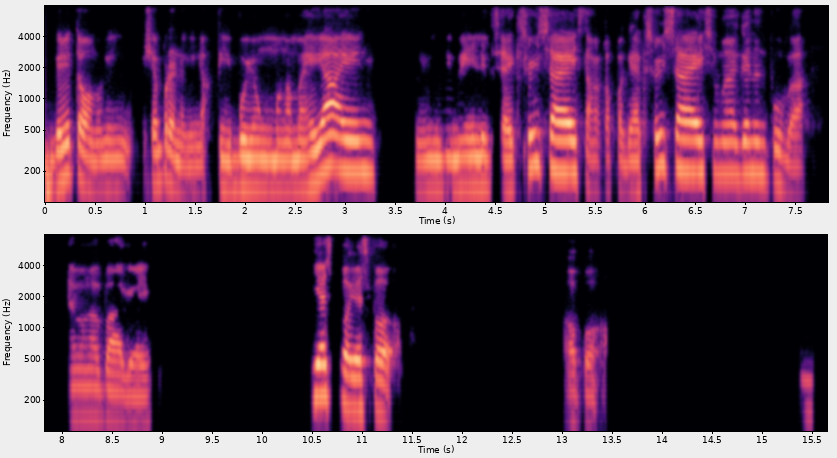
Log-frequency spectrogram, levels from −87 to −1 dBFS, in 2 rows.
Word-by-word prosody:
ganito 165 +1 +2
maging 130 +1 -7
siyempre 150 0 -2
naging 115 -2 -7
aktibo 130 +3 -2
yung 130 -1 0
mga 125 0 -2
mahiyain, 195 - +4 0.4
yung 125 0 -7
hindi 130 0 -7
mahilig 135 +1 -2
sa 130 -2 -2
exercise, 200 - +4
nakakapag-exercise, 195 - 0
yung 190 - -6
mga 190 0 -2
gano'n 190 -1 -4
po 165 -2 -6
ba 110 -2 -7 0.5
na 130 - -10
mga 135 0 -9
bagay. 115 -3 -5 1.6
Yes 220 0 +6
po, 190 -5 +2
yes 165 -1 +2
po. 230 - -1 1.6
Opo. - - -11 2.0
M 155 -1 -19
135 Hz, 105 wpm, -22 LUFS, 125-195 Hz, 2.0 s, Yes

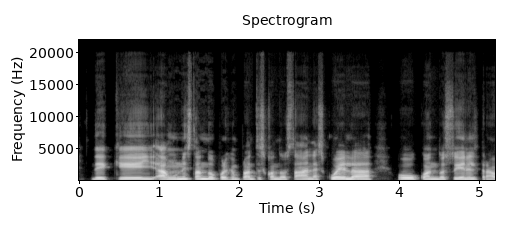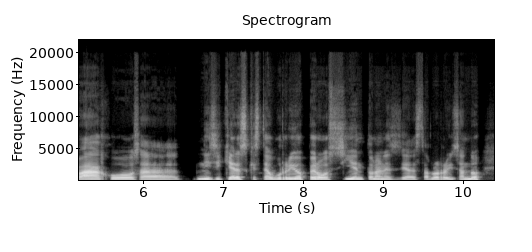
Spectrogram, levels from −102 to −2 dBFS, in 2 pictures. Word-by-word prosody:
de 115 0 0
que 110 0 +2
aún 120 +4 +3
estando, 140 0 +1
por 125 -2 0
ejemplo, 115 -1 -3
antes 115 +4 -5
cuando 110 -3 -3
estaba 105 +3 -1
en 115 - -2
la 105 - -3
escuela 135 0 +2 0.3
o 110 -1 +1
cuando 105 -1 -1
estoy 115 +3 -1
en 120 - +1
el 115 -2 -2
trabajo, 120 +2 +3
o 120 - 0
sea, 105 -4 -2 0.2
ni 135 -1 0
siquiera 145 +6 +1
es 170 - -7
que - - -17
esté 165 +2 -7
aburrido, 165 +3 +1
pero 130 -8 +2
siento 155 +7 -2
la 135 - -1
necesidad 110 -2 -6
de - - -3
estarlo 115 +4 -4
revisando 115 - -2
120 Hz, 190 wpm, -22 LUFS, 110-140 Hz, 0.3 s, aún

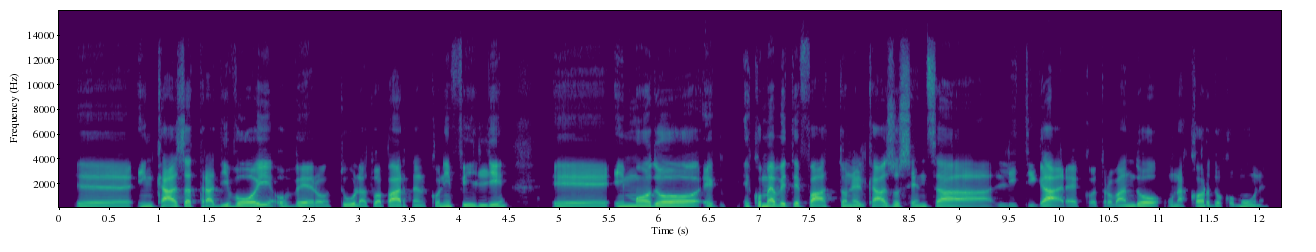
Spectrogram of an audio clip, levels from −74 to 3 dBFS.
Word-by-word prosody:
uhm, 115 -3 -2
in 130 -1 -3
casa 130 +2 +4
tra 125 -3 0
di 130 +2 -3
voi, 130 +3 +3
ovvero 115 -3 -3
tu, 130 -1 -1
la 115 -2 -3
tua 115 0 -3
partner 125 -3 +1
con 125 +2 -5
i 155 - 0
figli, 135 +7 -1 0.4
ehm 110 -3 -1
in 130 0 -1
modo 130 -2 +4
e 125 0 -4
mhmm, 125 - -26 0.2
e - - -3
come 170 0 +2
avete 130 -1 +2
fatto, 120 +5 +1
nel 130 0 -2
caso, 125 +6 +1
senza 120 -6 0
litigare, 110 -1 +1
ecco, - - -12
trovando 115 +1 -1
un 120 0 -7
accordo 120 +1 -2
comune. 115 -1 -7
125 Hz, 155 wpm, -23 LUFS, 115-130 Hz, 0.4 s, casa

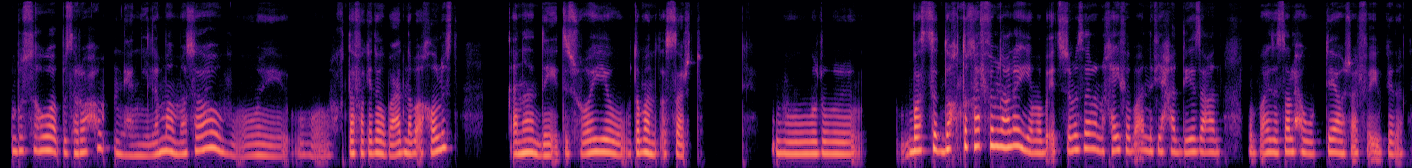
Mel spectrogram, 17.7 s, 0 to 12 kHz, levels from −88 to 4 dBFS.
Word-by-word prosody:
بُصّ، 245 +1 -4
هو 250 0 +3
بصراحة 220 +6 -3 0.2
يعني 180 -3 -6
لما 230 +4 +2
مشَى 205 +4 -2
و 260 -6 +2 0.8
واختفى 190 +2 -5
كده 210 +1 +2
وبعِدنا 195 +2 +1
بقى 210 - -1
خالص، 270 +7 +1 0.8
أنا 210 +2 +5
اتضايقت 180 -3 -1
شوية 220 +3 +2
وطبعًا 210 +1 +2
اتأثّرت 195 -2 -5 0.9
و 210 - -4 0.6
و 200 -1 0 0.5
بس 245 +2 +3
الضغط 275 +5 +3
خَف 325 +1 +3
من 330 -1 +7
عليَّ، 310 -5 +5
ما 215 0 0
بقيتش 215 - -6
مثلًا 265 0 +1
خايفة 250 +1 -2
بقى 240 - -3
إن 245 -1 -2
في 240 0 -3
حَد 230 -2 -5
يزعَل 225 -1 -1 0.4
وأبقى 215 - -5
عايزة 220 0 +2
أصالحه 225 +1 0
وبتاع 210 +2 -1
مش 205 - -6
عارفة 215 - -5
إيه 115 -2 -4
وكده، 195 - -6
220 Hz, 140 wpm, -23 LUFS, 205-245 Hz, 0.9 s, من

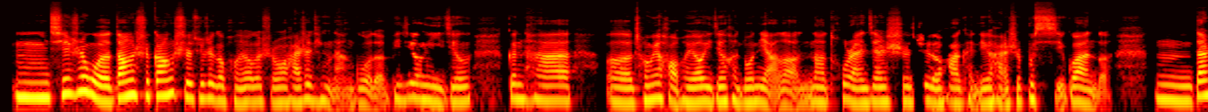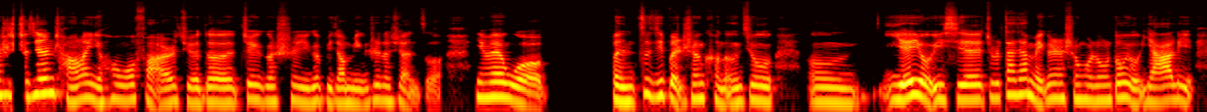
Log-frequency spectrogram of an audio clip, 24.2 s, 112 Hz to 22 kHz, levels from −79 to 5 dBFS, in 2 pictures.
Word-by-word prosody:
嗯， 230 -1 +3
其 265 +5 +2
实 290 +3 +4
我 215 -10 +6
当 230 +7 +7
时 255 -1 -1
刚 250 +3 +4
失 230 -5 0
去 215 0 -4
这 215 0 -1
个 195 -1 -1
朋 180 -1 -7
友 180 +1 -1
的 190 +1 -3
时 185 - -12
候 180 +1 -2
还 180 -1 -1
是 210 +2 -2
挺 190 -2 -6
难 - - -9
过 165 -1 -5
的， - - -5
毕 205 - -8
竟 205 -1 -2
已 180 -3 -2
经 185 +2 -2 0.3
跟 210 0 -2
她， 195 -1 +1 0.3
呃， 175 -2 -1
成 175 +3 -3
为 215 +2 +1
好 195 -5 -1
朋 185 +1 -4
友 180 +1 +2
已 185 - 0
经 185 +1 0
很 190 -2 -5
多 180 0 -1
年 180 -2 -1
了， 160 -1 -3
那 185 -1 -2
突 180 +4 -9
然 175 -2 +1
间 185 +1 -1
失 185 0 -3
去 185 +2 -7
的 175 -2 0
话 175 -2 -1
肯 170 - -7
定 175 +2 -1
还 185 - -2
是 175 +3 -4
不 185 +4 -4
习 200 -1 -3
惯 185 -3 +1
的。 - - -10 0.4
嗯， 200 -2 -2
但 245 +4 +6
是 260 - 0
时 235 - -4
间 270 +2 +5
长 190 -9 -1
了 220 - 0
以 200 -4 -1
后， 205 +4 -6
我 200 +1 -2
反 195 -4 -3
而 175 +2 0
觉 180 -1 -3
得 180 0 +1
这 200 +3 -3
个 185 0 -2
是 195 0 -6
一 175 - -1
个 185 +2 -2
比 185 -3 -5
较 175 0 -1
明 165 -2 -2
智 200 +3 -4
的 195 -1 -3
选 185 - -6
择， - - -12 0.3
因 230 -1 -1
为 230 0 +6
我 180 -10 +2 0.6
本 185 -2 +3
自 275 -3 -3
己 240 +2 +1
本 240 - +2
身 210 +4 -2
可 205 -4 -5
能 170 +1 -1
就， 190 -1 -1 0.3
嗯， 180 -2 -2 0.2
也 210 +4 +6
有 240 - +5
一 205 - +2
些 205 0 +2
就 220 - -7
是 220 - -2
大 260 +3 0
家 265 +1 +2
每 220 -11 +1
个 210 - -1
人 220 0 0
生 210 -1 -4
活 200 - -2
中 200 +1 -2
都 220 +2 +1
有 170 -6 -1
压 190 +2 +3
力， 195 -4 -3
195 Hz, 280 characters per minute, -22 LUFS, 180-215 Hz, 0.6 s, 当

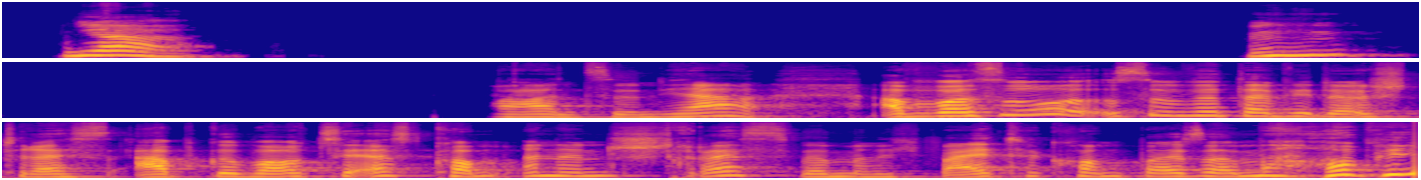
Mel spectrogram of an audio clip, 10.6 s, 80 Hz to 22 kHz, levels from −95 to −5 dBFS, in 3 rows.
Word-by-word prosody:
Ja. 265 -7 +3 2.6
Mhm. 300 +2 0 1.3
Wahnsinn, 180 -1 -4
ja. 230 +5 +1 0.3
Aber 250 +4 +6
so 320 +4 -1
so 285 -3 -4
wird 275 -1 -1
dann 235 -2 +1
wieder 210 -3 -2
Stress 200 0 -2
abgebaut. 205 +3 +2
Zuerst 260 +3 0
kommt 230 -2 +1
man 260 +1 0
in 255 +1 -2
Stress, 275 +3 -2
wenn 200 +1 -4
man 195 -1 -6
nicht 200 0 -12
weiterkommt 235 +3 0
bei 220 0 0
seinem 245 +4 0
Hobby. 335 +3 +6
235 Hz, 135 wpm, -25 LUFS, 205-270 Hz, 2.6 s, Aber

